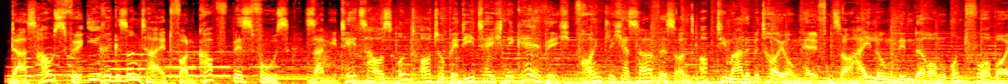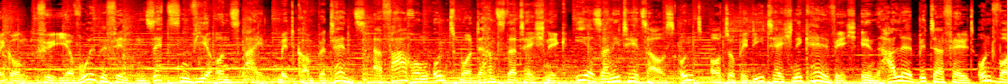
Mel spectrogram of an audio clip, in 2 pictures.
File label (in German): radio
